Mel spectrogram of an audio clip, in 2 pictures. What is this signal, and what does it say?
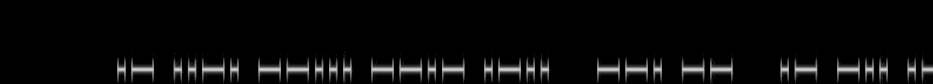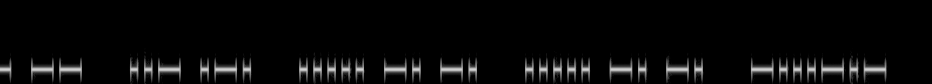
Morse code, heard as a keyed tone, about 17 wpm, 700 Hz. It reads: AF7QL GM ADAM UR 5NN 5NN <BK>
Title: SOTA QSO Practice 17wpm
